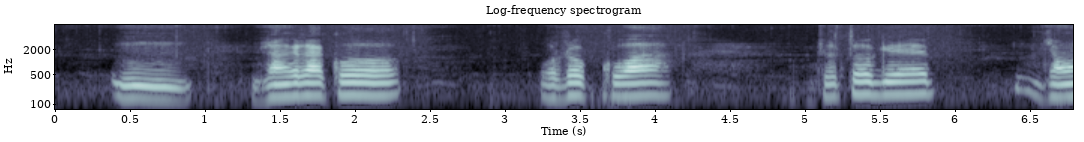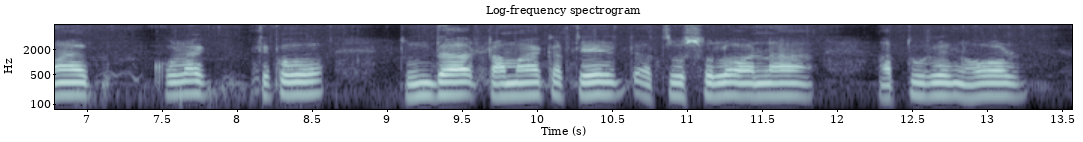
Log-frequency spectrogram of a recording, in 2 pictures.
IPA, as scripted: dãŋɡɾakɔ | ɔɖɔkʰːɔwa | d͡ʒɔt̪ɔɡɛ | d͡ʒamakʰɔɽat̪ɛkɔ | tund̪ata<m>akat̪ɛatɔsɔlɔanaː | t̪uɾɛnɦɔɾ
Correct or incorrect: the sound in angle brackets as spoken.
correct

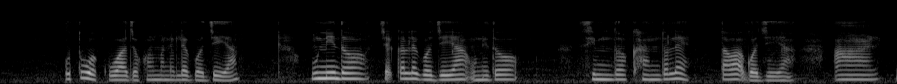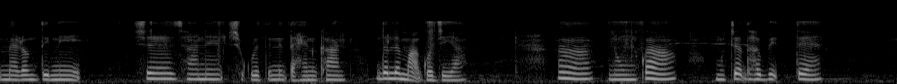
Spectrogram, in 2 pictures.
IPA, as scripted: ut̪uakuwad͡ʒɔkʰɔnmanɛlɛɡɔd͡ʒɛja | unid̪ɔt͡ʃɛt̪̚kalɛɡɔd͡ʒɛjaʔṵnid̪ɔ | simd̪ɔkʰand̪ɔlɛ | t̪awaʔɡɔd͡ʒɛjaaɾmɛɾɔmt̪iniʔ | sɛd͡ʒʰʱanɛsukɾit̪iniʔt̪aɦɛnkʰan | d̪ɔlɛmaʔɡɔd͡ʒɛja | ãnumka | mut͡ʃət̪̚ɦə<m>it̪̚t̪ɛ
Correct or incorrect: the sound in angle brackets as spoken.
incorrect: b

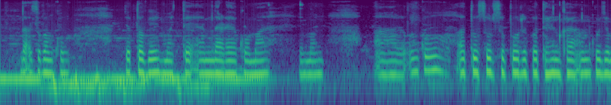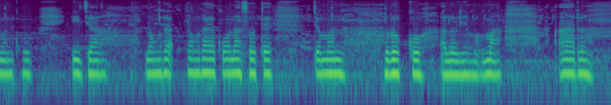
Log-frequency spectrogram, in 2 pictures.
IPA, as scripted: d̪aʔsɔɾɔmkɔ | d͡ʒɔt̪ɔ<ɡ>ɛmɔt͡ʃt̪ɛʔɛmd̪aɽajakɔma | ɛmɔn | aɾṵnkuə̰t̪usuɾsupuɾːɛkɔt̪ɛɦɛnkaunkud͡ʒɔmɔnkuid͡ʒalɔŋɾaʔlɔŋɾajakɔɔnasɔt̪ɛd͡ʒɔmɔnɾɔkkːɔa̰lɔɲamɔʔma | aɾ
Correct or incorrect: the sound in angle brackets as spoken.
correct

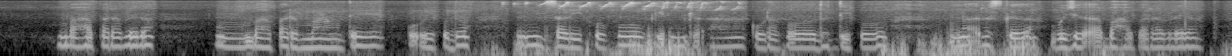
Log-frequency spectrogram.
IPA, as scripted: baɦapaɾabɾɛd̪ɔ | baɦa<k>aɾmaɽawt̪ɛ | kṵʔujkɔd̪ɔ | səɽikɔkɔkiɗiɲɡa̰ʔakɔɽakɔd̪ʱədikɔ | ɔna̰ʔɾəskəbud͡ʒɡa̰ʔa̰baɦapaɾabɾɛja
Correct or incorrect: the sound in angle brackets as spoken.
incorrect: p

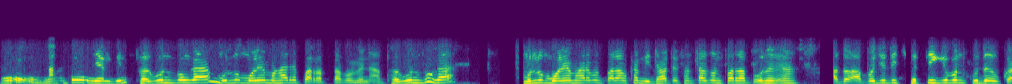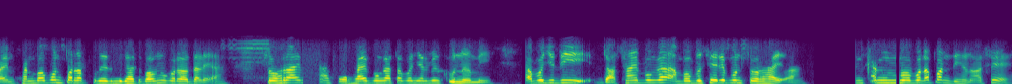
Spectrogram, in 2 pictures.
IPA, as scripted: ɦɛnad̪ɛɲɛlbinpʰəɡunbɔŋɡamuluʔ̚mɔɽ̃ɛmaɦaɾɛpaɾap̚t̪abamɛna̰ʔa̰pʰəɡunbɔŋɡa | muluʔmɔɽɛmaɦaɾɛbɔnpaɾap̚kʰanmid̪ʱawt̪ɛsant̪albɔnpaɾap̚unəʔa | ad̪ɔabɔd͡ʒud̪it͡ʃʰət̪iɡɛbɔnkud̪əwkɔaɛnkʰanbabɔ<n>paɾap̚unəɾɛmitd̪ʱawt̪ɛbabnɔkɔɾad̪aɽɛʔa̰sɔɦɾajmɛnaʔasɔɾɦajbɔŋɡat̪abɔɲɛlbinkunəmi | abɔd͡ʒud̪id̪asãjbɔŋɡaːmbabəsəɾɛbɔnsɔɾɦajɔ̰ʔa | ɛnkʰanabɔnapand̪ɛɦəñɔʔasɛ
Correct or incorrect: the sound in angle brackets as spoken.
correct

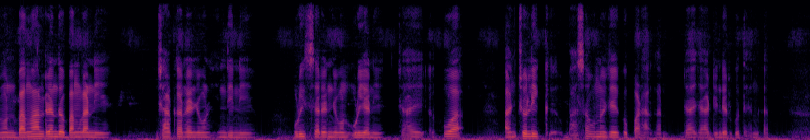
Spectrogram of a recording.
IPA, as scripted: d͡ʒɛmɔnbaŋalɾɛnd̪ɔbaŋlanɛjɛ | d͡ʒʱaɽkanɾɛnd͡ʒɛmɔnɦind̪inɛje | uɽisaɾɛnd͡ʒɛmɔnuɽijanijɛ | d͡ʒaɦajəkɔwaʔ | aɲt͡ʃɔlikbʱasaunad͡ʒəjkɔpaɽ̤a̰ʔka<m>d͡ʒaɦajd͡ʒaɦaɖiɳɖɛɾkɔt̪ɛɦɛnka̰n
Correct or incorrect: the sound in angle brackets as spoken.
incorrect: n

